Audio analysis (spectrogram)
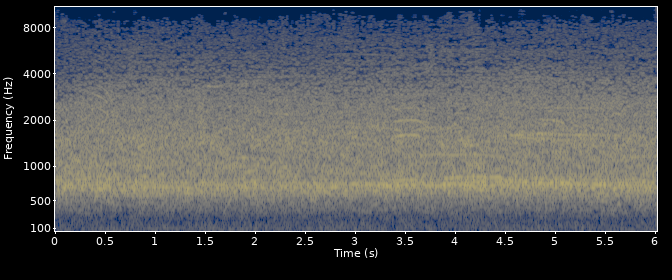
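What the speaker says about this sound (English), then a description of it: "the crowd getting into it as we come up on a big 3rd down" Steady roar of a football stadium crowd cheering during an NFL game ahead of a big third down, a constant wash of distant voices with no break.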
